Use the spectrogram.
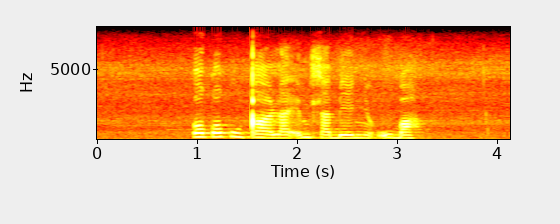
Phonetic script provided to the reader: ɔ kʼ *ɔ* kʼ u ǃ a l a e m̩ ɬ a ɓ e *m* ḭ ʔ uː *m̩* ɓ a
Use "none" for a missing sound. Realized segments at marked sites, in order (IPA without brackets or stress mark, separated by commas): o, n, none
